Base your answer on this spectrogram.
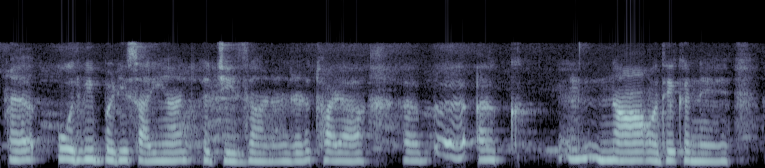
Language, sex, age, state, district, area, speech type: Dogri, female, 18-30, Jammu and Kashmir, Samba, rural, spontaneous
